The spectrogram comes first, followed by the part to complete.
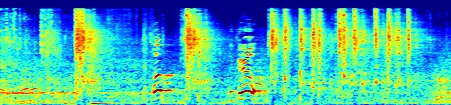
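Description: Rifle drill: hands slapping and gripping wooden-stocked rifles and the rifles being clacked into position by a squad in unison. The sharp clacks come in quick clusters throughout, with a short shouted call or two between them.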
